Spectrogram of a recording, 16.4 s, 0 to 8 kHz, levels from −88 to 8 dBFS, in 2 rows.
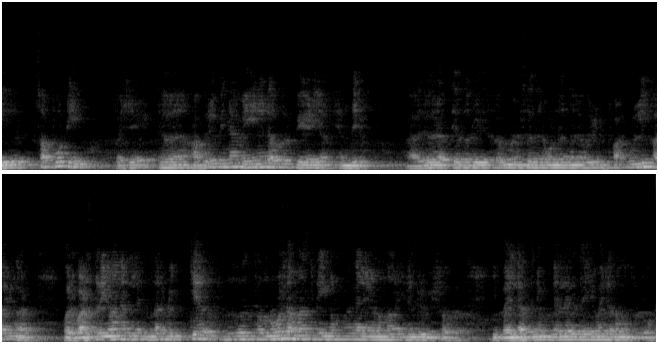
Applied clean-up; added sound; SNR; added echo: none; none; none; reverberation time 0.9 s.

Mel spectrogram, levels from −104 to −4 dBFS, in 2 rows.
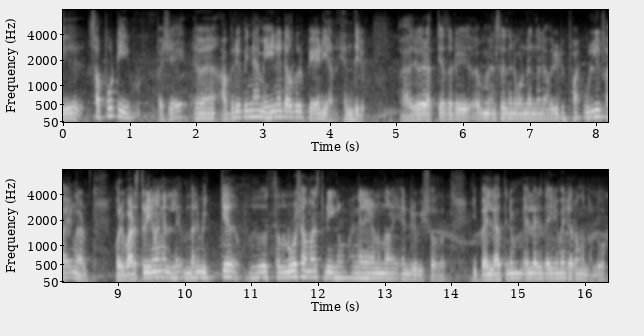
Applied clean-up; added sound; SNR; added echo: none; none; none; none.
